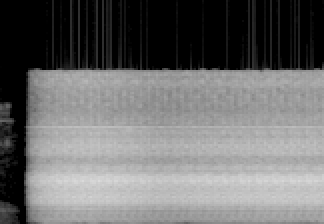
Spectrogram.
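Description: A subsurface radar's paper chart recorder running as it prints a scan: a steady mechanical whir with a high hiss. It starts just after a brief silence at the cut.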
